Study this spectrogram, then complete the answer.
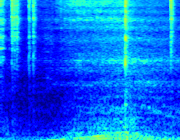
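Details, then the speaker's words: Transmission after adding an instant shudder-fix additive: in reverse the engine revs climb sharply under throttle with no load and the vehicle doesn't move; slipping transmission, additive didn't fix it instantly. "now see I'm going in reverse and it's not moving"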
